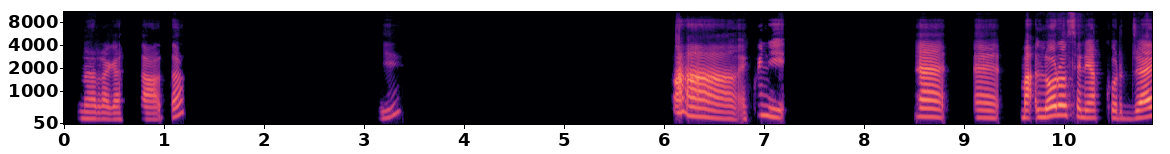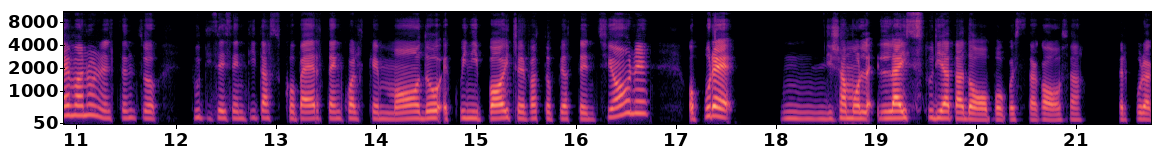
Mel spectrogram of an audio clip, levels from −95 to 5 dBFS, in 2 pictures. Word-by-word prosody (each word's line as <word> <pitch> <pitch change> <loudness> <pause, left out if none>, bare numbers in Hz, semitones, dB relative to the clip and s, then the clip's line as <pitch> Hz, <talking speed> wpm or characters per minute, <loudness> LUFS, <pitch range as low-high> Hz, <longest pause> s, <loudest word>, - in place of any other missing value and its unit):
Una 195 -1 -5
ragazzata. 180 - -5 2.0
Sì. 230 - -13 2.7
Ah! 215 -8 +6
E, 190 - -9
quindi 265 -7 -4 1.3
Eh. 245 -3 +5 0.3
Eh. 215 -2 -1 0.2
Ma 215 -1 +5
loro 265 +5 +7
se 290 -4 -3
ne 220 - +1
accorgevano, 220 +8 +2
nel 210 -7 -8
senso, 205 -2 -10 0.3
tu 225 +1 -14
ti 200 -2 -26
sei 210 +2 -6
sentita 205 +1 -8
scoperta 195 -1 -4
in 195 0 -4
qualche 190 0 -6
modo 190 +3 -1
e - - -6
quindi 205 -1 -8
poi 200 +2 +3
ci 200 - -10
hai 190 - -2
fatto 195 0 -7
più 185 0 -6
attenzione, 240 - -3 0.3
oppure, 260 -4 +4 0.5
mhmm, 190 -2 -12
diciamo 195 +2 -2
l'ha 195 +1 -1
l'hai 200 +1 +5
studiata 205 -2 -1
dopo 170 -2 0
questa 165 0 -9
cosa, 165 0 -5 0.3
per 170 -1 -11
pura 180 -1 -3
200 Hz, 115 wpm, -25 LUFS, 185-220 Hz, 2.7 s, loro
